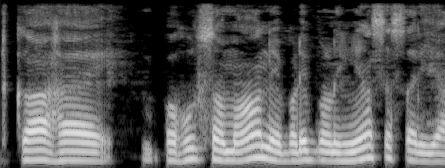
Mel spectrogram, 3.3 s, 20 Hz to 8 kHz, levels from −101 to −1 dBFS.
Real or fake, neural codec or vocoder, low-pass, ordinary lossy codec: real; none; 7.2 kHz; none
